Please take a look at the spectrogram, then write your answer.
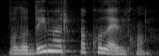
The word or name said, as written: Volodymyr Vakulenko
